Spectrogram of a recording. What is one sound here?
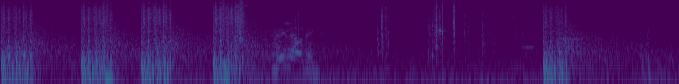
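Gunshots blast loudly in single bursts.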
